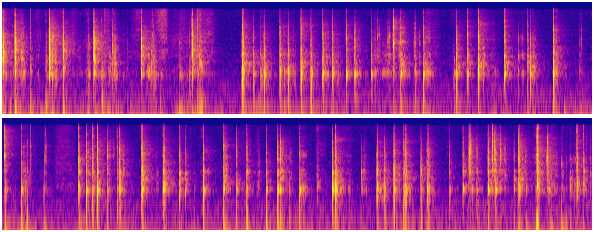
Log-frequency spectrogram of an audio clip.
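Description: Painted fingernails tap rapidly on the shell and buttons of a hollow black plastic Xbox-style game controller as it is held and turned in the hands. The taps give sharp, bright, wood-block-like clicks with almost no ring and little low end. They come in quick bursts with a brief pause just before the two-second mark.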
